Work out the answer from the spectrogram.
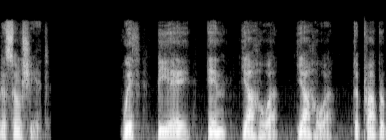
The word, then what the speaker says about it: Yahowah: Yahwa, the proper pronunciation of the name of Eloha, God as directed in his Torah, teaching regarding his higher existence in our shalom restoration.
